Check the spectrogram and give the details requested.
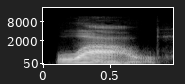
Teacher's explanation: ওয়াও যখন আপনি বলবেন, আপনি নিশ্চিত করবেন যে আপনার ঠোঁট গোল করা হয়েছে। ওয়াও! আপনি স্ক্রিনে দেখতে পাচ্ছেন ঠোঁটটা এভাবে করে গোল থাকতে হবে।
